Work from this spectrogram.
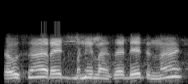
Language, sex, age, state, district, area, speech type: Tamil, male, 30-45, Tamil Nadu, Sivaganga, rural, conversation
